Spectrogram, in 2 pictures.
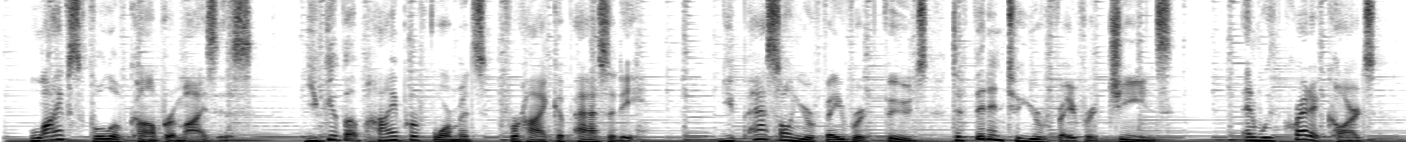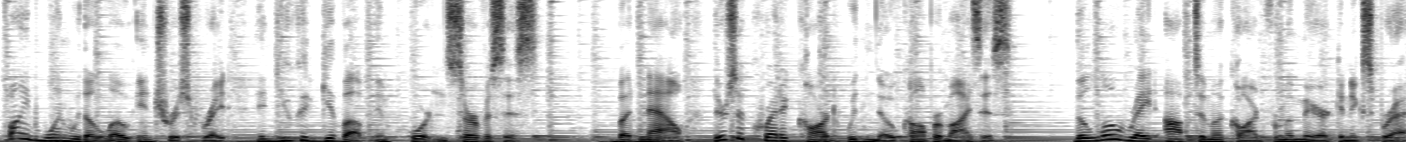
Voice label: USA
